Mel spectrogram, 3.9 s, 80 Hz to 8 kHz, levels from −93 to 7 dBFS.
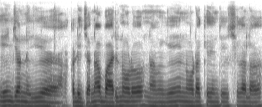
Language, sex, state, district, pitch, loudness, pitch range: Kannada, male, Karnataka, Bijapur, 115 Hz, -18 LUFS, 115-120 Hz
